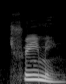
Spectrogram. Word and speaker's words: trimming: R 발음 앞에 있는 T는 거의 요즘은 추라고 많이 발음을 해요. 그래서 trimming보다는 뭐라고 한다고요? trimming 그렇게 얘기합니다.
